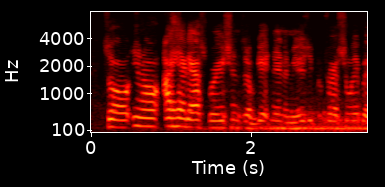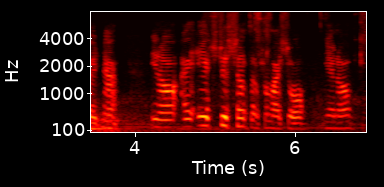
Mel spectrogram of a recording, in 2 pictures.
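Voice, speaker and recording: Over noticeable background noise, a man with a high pitch speaks at a very fast pace with fairly even intonation. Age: 60s. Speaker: retired veterinarian and writer. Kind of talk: interview.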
